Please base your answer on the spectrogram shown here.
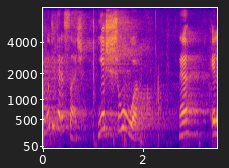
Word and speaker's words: Yeshu: Em aramaico, a grafia também é a mesma, mas no aramaico, a letra Ain não se pronuncia no final da palavra.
